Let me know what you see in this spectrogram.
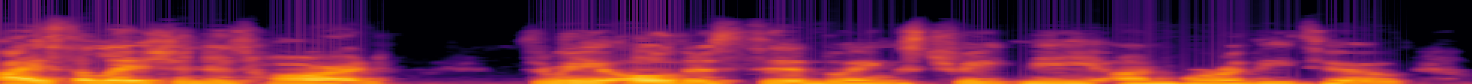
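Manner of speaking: ordinary talk, nothing marked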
